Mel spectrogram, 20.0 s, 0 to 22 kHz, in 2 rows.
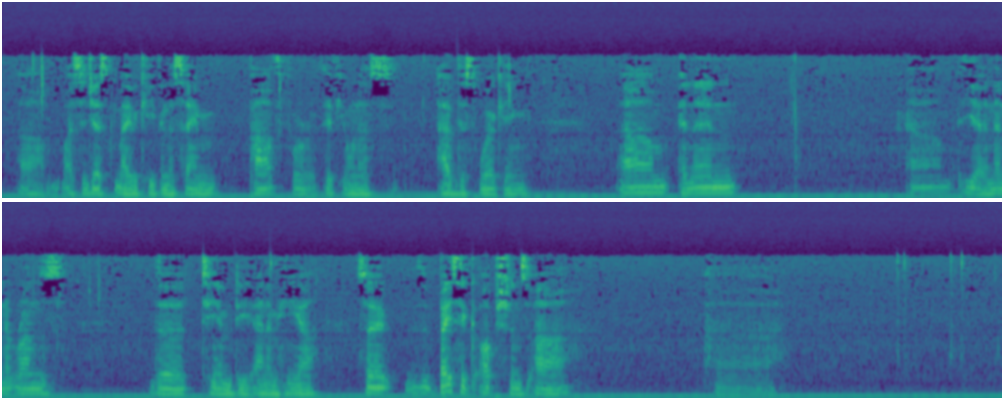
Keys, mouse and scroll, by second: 0.0-20.0 typing, 5.0 scroll down 1, 5.6 scroll down 1, 11.6 click, 13.6 click.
